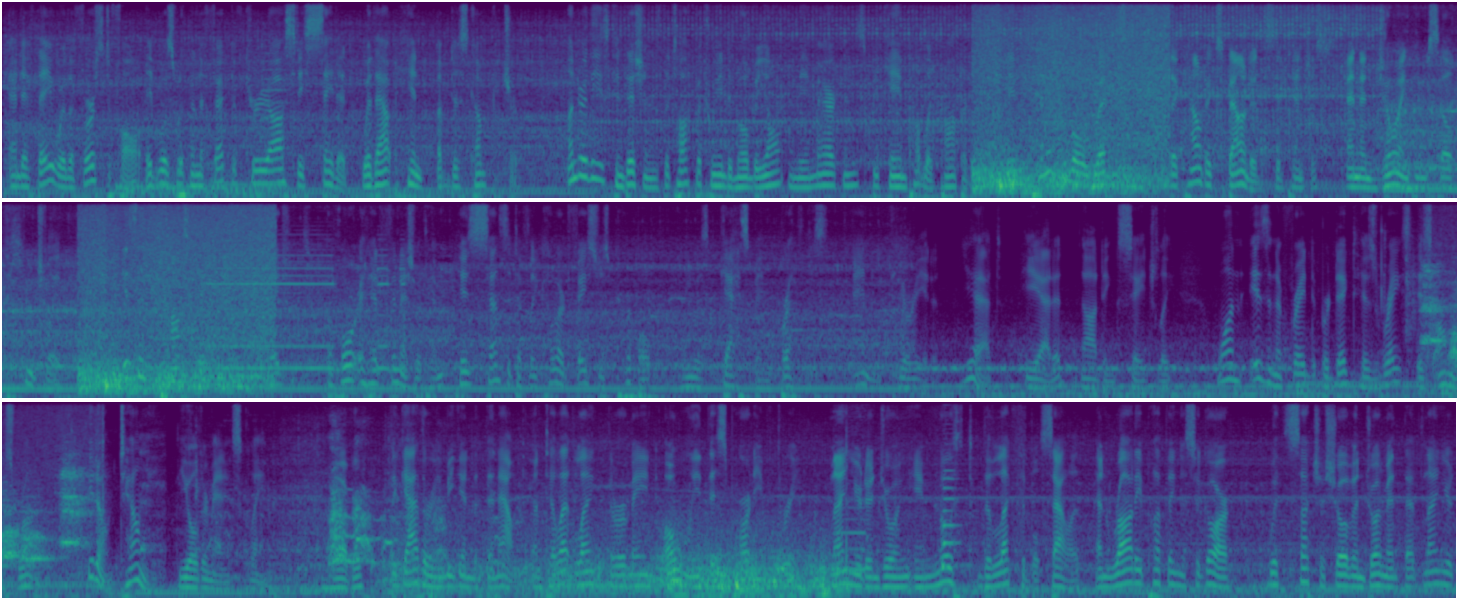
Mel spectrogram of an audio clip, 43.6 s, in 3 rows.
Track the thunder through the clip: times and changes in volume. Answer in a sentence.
You can hear the thunder briefly from 9.7 to 11.7 s; briefly from 15.3 to 17.3 s; and from 32.8 to 37.6 s, getting louder.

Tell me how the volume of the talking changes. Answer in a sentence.
The loudness of the talking goes down, then up.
